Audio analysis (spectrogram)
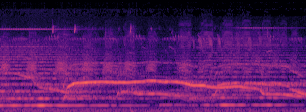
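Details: Gray wolves howl in long, sliding, overlapping tones over a low musical drone.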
